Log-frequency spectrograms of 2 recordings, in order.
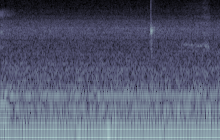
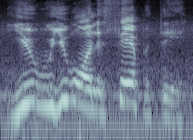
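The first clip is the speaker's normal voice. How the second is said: usual speaking voice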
